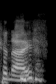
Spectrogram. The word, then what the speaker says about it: knife: that you pronounced it, knife, you know, it's one of those English words that people learning English as a second language really struggle with because we don't pronounce the K, and kids really struggle with as well.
